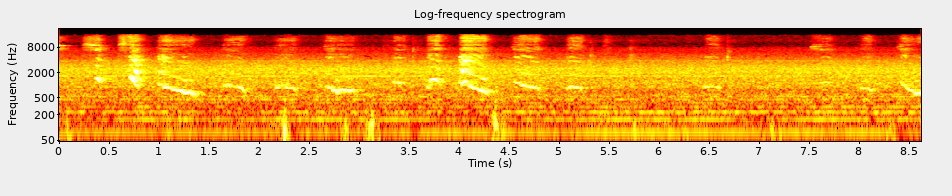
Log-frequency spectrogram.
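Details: Bichon Frise puppy, female, under one year old, whining: a series of high, thin whines that slide downward, several bunched in quick bursts with short pauses, over a steady low hum.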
